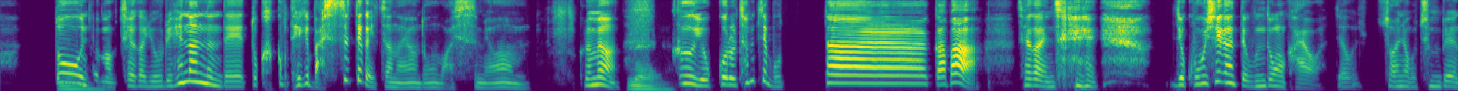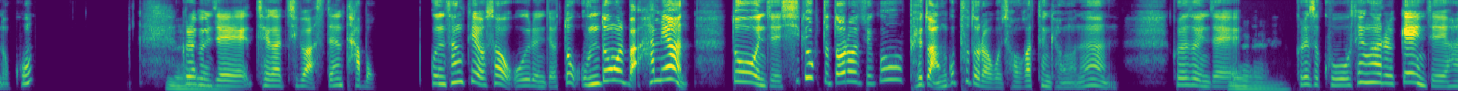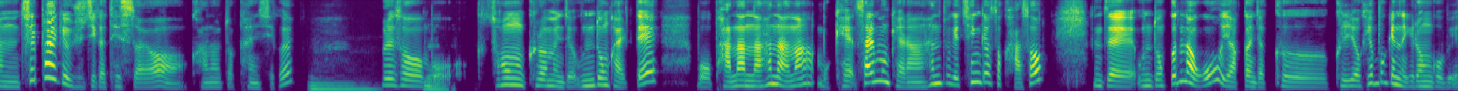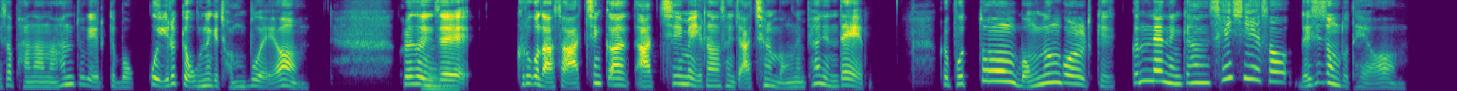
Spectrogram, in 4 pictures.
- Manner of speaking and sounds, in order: other background noise; laughing while speaking: "인제"; sniff
- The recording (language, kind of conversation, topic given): Korean, advice, 여행이나 주말 일정 변화가 있을 때 평소 루틴을 어떻게 조정하면 좋을까요?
